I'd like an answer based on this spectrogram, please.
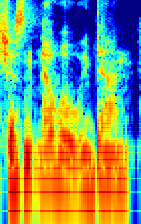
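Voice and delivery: hushed whisper. Talking while the little sister is ten feet away; whispering. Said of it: "I'm trying to whisper".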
